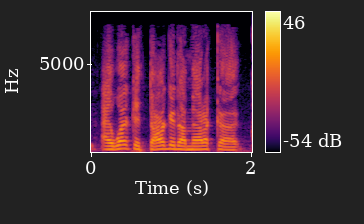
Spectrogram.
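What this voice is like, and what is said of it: Put-on foreign accent. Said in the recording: “I slowly slipped into another fucking accent.”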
